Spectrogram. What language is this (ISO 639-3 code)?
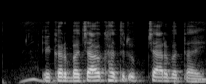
bho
